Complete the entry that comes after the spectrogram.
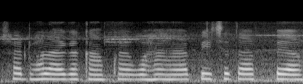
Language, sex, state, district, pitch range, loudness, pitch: Hindi, female, Bihar, Vaishali, 230-245 Hz, -15 LUFS, 235 Hz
